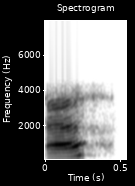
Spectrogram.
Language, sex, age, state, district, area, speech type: Assamese, female, 30-45, Assam, Majuli, urban, conversation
